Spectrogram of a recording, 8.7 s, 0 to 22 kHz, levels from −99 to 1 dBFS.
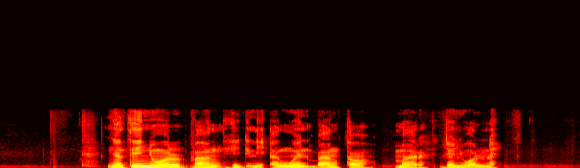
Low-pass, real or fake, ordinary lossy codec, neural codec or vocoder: none; real; none; none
